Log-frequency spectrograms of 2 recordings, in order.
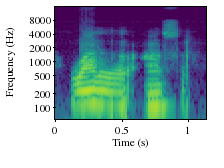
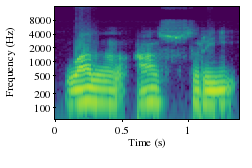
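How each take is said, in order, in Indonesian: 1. Kata berakhir pada r, tanpa vokal. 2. Setelah r ada vokal pendek, yang menyambung ke kata berikutnya. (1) "ro belakangnya itu itu tidak usah dibaca" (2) "kalau digabungkan ro-nya dibaca"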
